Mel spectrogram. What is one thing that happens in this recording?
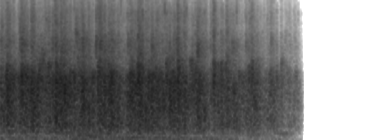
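An audience applauds in a room and the clapping fades away.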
